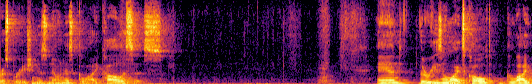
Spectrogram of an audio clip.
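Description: A pen scratches softly across paper.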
